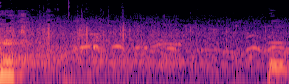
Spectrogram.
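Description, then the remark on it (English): A concert audience calls out in long, drawn-out voices that sound like booing after fiddler Luke Bulla is introduced, over a steady wash of crowd noise and scattered clapping, with a deeper sustained call at the start and end. “It sounds like you all are booing me.”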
